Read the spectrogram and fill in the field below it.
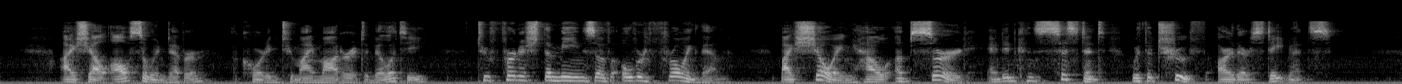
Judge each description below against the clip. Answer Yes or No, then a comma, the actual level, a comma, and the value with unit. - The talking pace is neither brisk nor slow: No, slow, 120 wpm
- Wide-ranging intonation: Yes, wide, 8.5 semitones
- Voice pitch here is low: Yes, low, 110 Hz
